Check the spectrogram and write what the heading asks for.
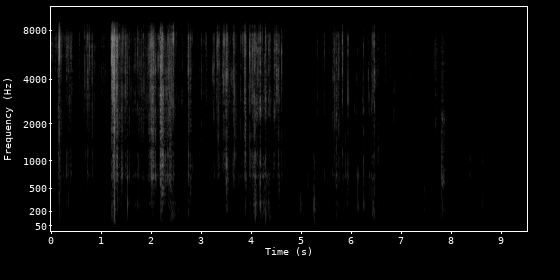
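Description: Foil wrapper of a 2015 Panini Rookies & Stars football card pack being torn open and crinkled by hand: a dense run of crackling rips over about three and a half seconds, loudest at the first rip, then a few shorter crinkles that die away.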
